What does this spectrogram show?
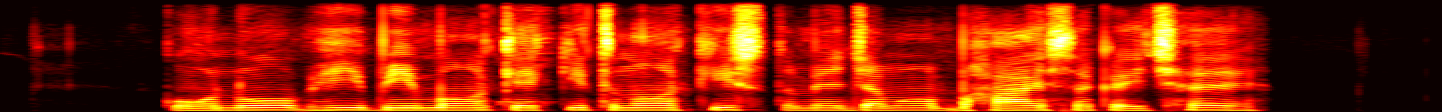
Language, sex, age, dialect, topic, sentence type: Maithili, male, 18-24, Angika, banking, question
